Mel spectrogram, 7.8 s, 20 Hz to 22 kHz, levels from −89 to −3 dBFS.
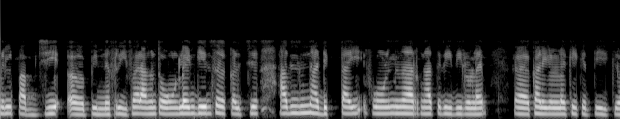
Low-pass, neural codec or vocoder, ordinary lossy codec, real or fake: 5.4 kHz; none; none; real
